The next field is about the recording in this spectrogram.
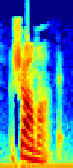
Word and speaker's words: Shama: It's pronounced Shama, S-H-A-M-A. And it means to hear intelligently, often with the implication of paying attention.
